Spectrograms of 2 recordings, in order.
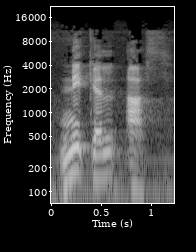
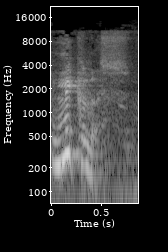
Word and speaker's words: Nicholas: upon a time there was a man called nickel us once upon a time there was a woman called nickel it's pronounced Nicholas all right once upon a time there was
